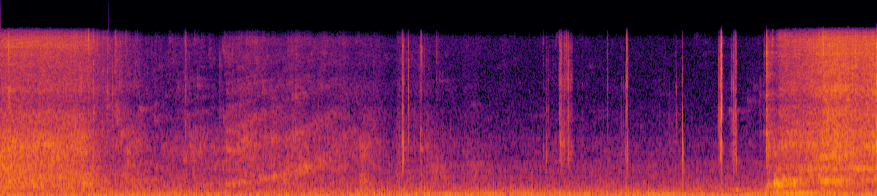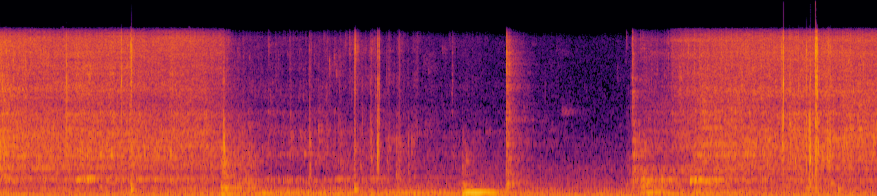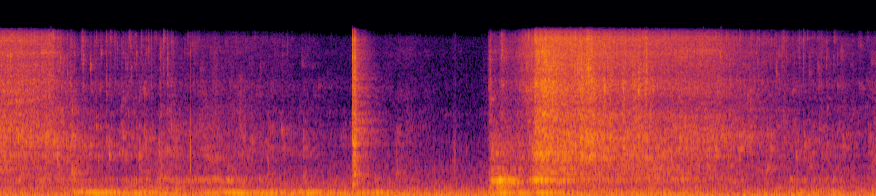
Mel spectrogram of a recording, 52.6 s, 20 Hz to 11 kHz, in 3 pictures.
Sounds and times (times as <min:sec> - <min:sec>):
Toilet flush: 0:00.0 - 0:02.8, 0:03.8 - 0:07.5, 0:15.3 - 0:25.9, 0:30.2 - 0:41.4, 0:44.8 - 0:52.6.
